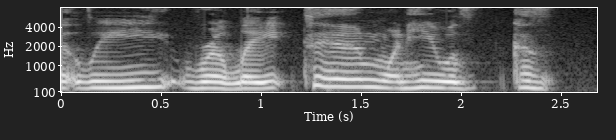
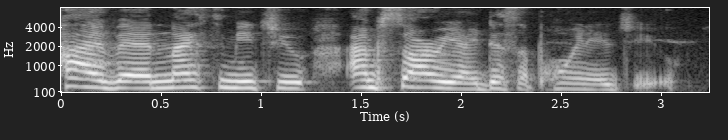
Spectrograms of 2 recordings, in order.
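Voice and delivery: put-on petty, passive-aggressive tone. Retelling how one man answered another after a meeting: imitating a passive-aggressive tone. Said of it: "passive-aggressive and petty".

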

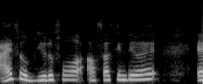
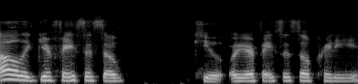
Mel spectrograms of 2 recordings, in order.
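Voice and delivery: usual speaking voice

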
